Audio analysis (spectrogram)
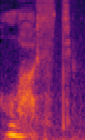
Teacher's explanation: A is the stressed vowel.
